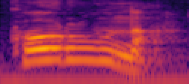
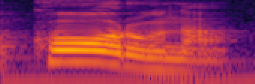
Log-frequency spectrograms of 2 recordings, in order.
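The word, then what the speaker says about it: koruna: звук к у слові Коруна Ну як і в попередньому слові інформація теж маємо три склади у цьому слові немає діакратичних знаків немає подовжених голосних тому слово читаємо рівненько не тиснемо сильно Коруна Коруна Коруна це є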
